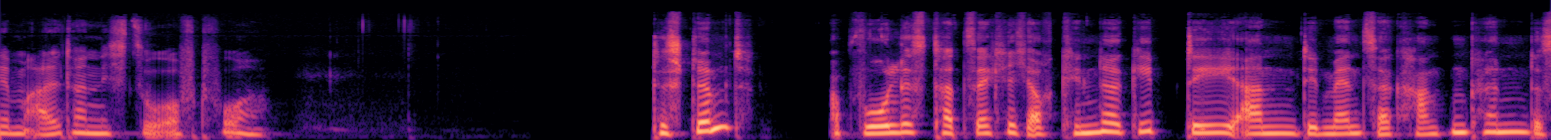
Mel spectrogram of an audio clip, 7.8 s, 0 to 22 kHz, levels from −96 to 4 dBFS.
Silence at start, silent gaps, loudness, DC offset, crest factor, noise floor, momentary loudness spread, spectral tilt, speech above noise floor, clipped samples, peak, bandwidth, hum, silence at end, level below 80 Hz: 0 s; 2.65-3.26 s, 4.09-4.14 s; -19 LUFS; under 0.1%; 18 dB; -76 dBFS; 13 LU; -5.5 dB/octave; 58 dB; under 0.1%; -2 dBFS; 15 kHz; none; 0 s; -58 dBFS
